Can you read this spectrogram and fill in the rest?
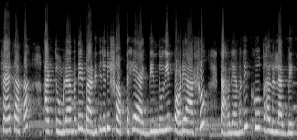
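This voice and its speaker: A woman's voice: sits high, quick pace, fairly bright tone, faint music behind. A woman voicing a trusting, kindly and polite young village girl in a cartoon story. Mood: grateful.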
